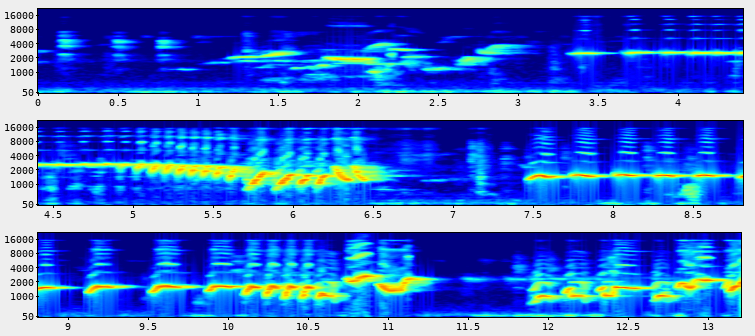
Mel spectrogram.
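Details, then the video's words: White-rumped shama in full aggressive song, used to provoke other shamas into answering: varied loud phrases with a long sliding whistle, rapid repeated clear notes, and sharp chattering bursts, with faint low thumps beneath. "Murai Batu Pastol PTRK BF full emosi ... pancingan murai lain bakalan nyautt.."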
